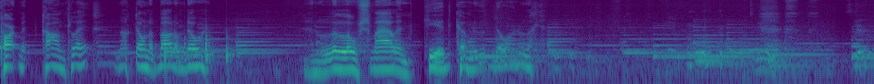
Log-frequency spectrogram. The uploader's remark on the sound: A message given at Liberty Baptist Church, Fircrest, Washington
